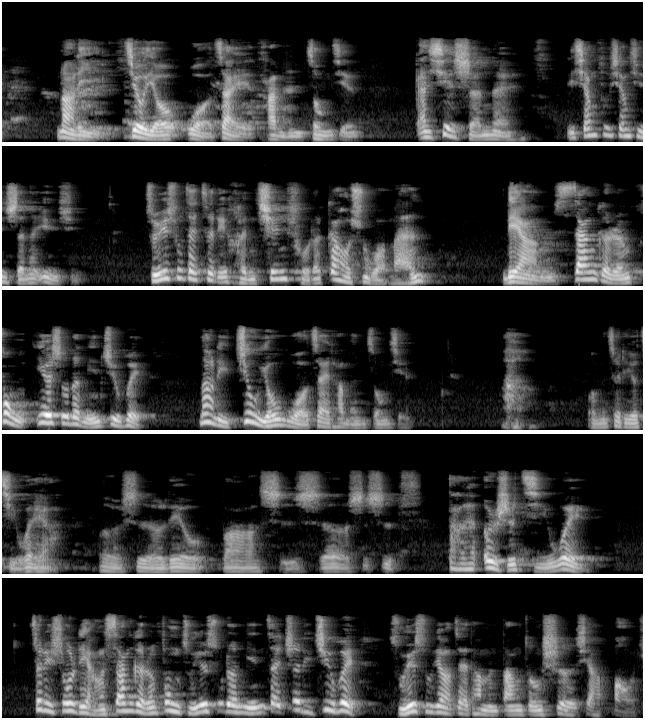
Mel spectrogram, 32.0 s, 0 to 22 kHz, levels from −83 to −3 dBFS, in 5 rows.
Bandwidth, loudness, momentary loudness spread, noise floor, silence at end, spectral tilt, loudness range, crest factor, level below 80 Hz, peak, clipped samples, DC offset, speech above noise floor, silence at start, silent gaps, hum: 7.8 kHz; -20 LUFS; 15 LU; -64 dBFS; 0.1 s; -4 dB/octave; 9 LU; 22 dB; -66 dBFS; 0 dBFS; under 0.1%; under 0.1%; 44 dB; 0.1 s; none; none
